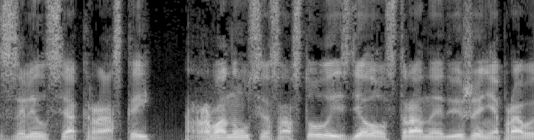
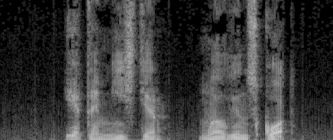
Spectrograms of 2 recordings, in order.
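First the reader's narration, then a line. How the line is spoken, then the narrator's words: Whispered explanation. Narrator (Russian): шепотом пояснил Кузьма Кузьмич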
